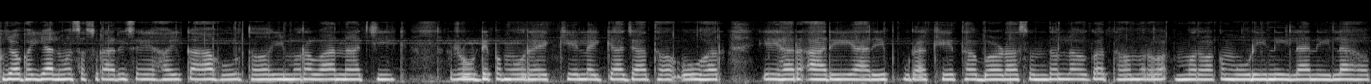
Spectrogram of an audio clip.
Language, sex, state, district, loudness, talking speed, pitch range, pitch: Bhojpuri, female, Uttar Pradesh, Varanasi, -13 LUFS, 170 wpm, 230-235 Hz, 230 Hz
